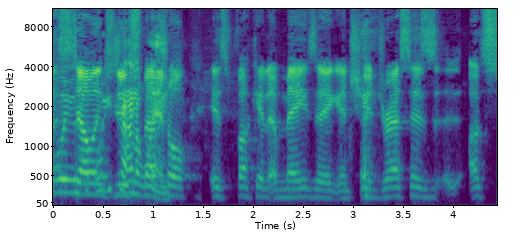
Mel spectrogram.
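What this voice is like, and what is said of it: Usual voice. Nothing is said of it.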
